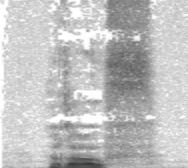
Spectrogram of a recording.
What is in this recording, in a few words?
"roof", Dutch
